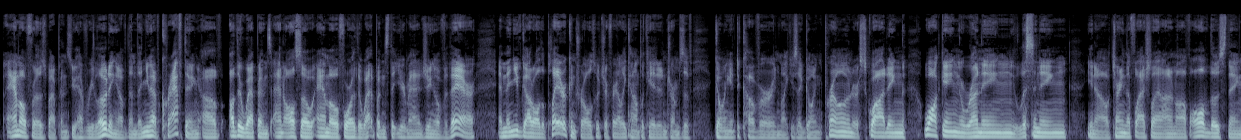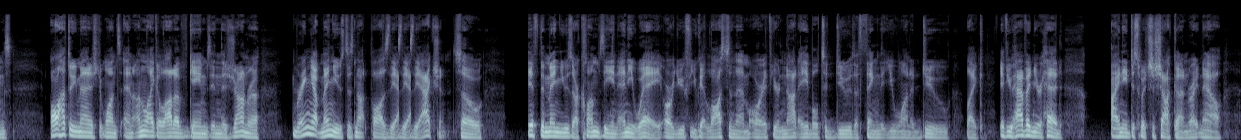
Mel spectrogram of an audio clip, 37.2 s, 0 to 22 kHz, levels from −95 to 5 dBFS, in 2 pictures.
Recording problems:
audio stuttering; at 24 s

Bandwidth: 14.5 kHz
